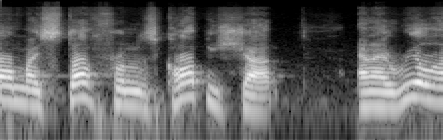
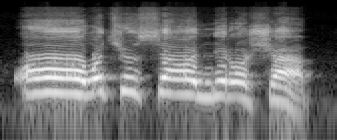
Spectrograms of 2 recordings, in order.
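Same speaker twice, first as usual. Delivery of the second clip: terrible fake broken-English accent, pitched up; 7 semitones higher than usual. Retelling the family asking about the speaker's little shop; terrible put-on accent. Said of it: "pardon my terrible accent".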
